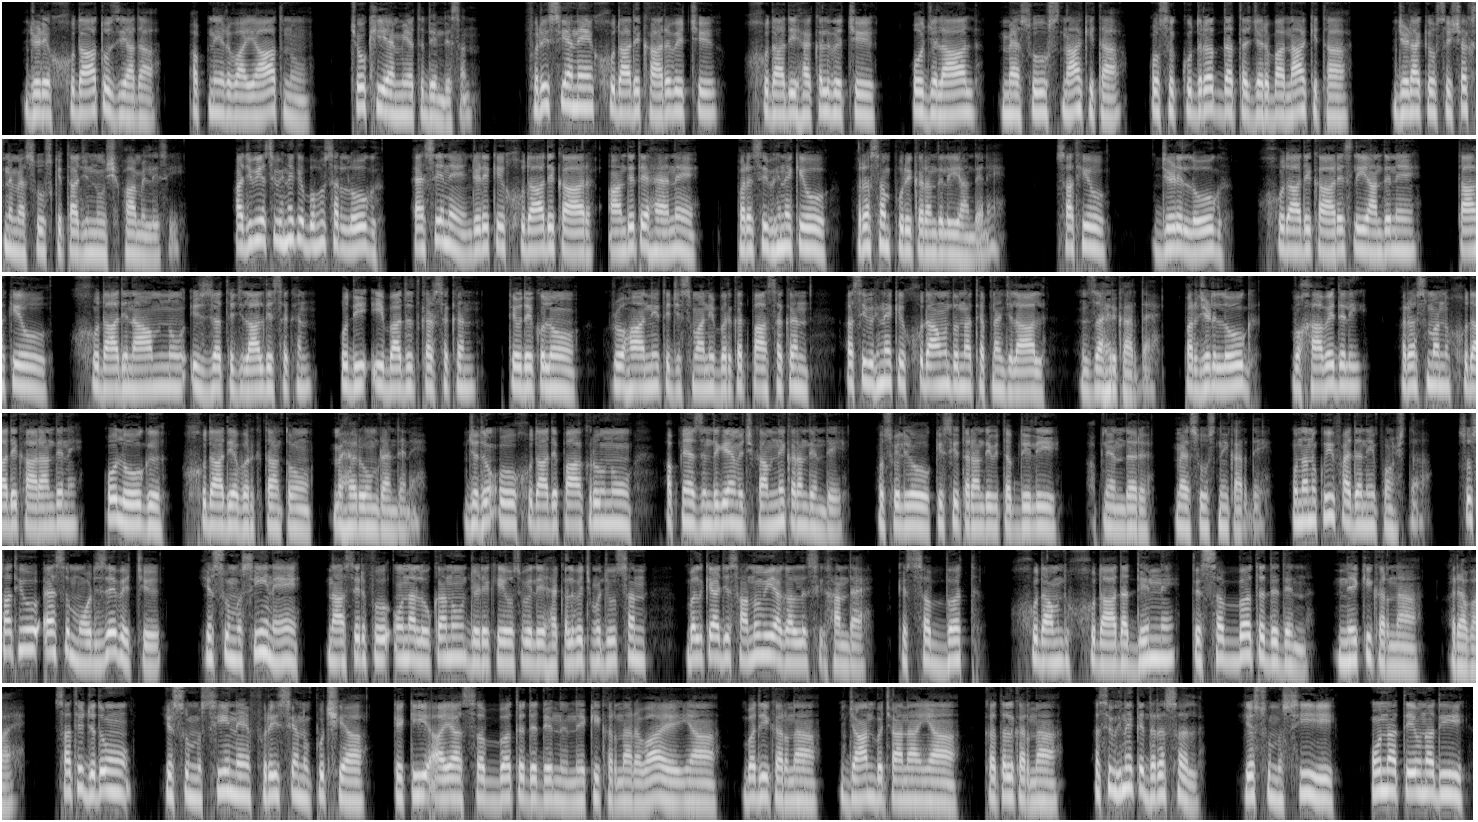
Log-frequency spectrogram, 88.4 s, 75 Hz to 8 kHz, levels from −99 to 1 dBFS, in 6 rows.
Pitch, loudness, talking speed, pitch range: 165 Hz, -21 LUFS, 170 wpm, 150-175 Hz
